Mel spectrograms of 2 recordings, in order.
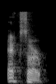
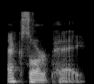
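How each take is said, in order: First: The word is pronounced just as it is written. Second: The word is pronounced with a more Latin sound. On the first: This follows one camp's reading of the word. "some people say it's said exactly like it's written" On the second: This follows another camp's reading of the word. "some people will say that it sounds more Latin"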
